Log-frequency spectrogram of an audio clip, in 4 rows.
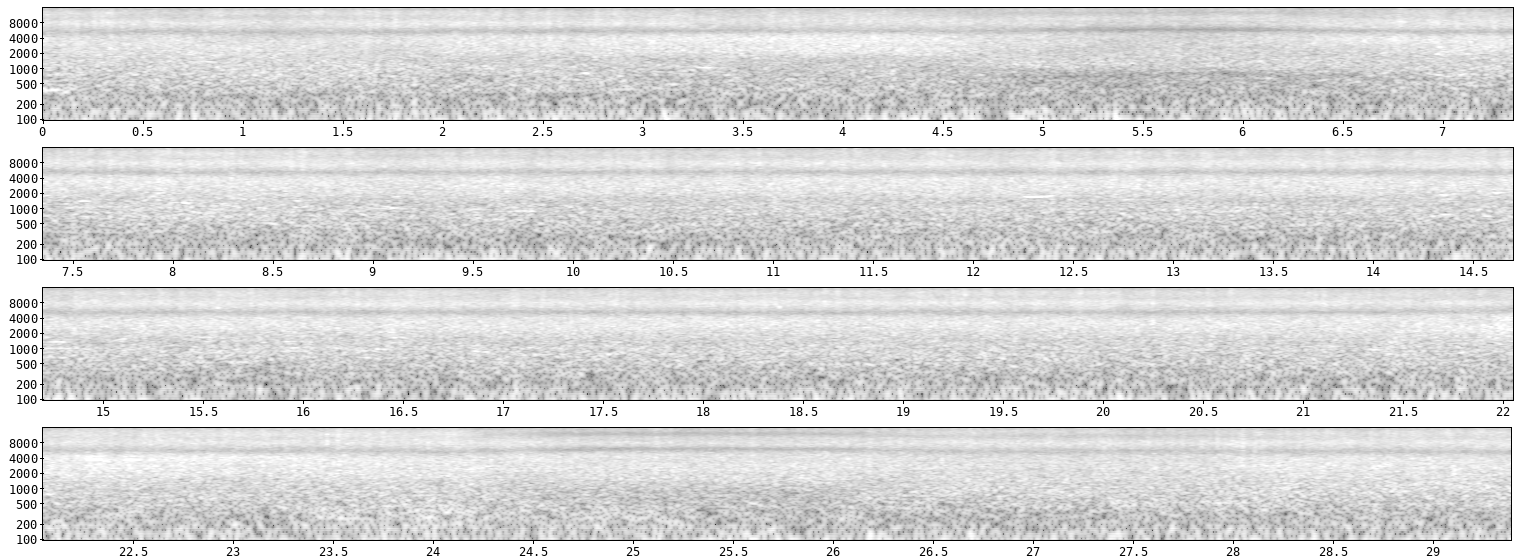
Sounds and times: water spray of a modern fountain 0:00.0 - 0:29.3

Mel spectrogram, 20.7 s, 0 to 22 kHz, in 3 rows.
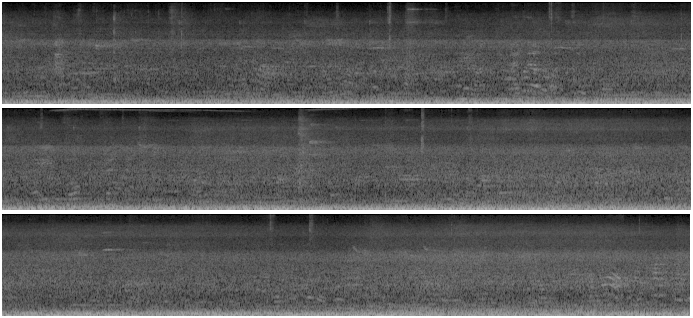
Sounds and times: traffic sound 0:09.2 - 0:20.6

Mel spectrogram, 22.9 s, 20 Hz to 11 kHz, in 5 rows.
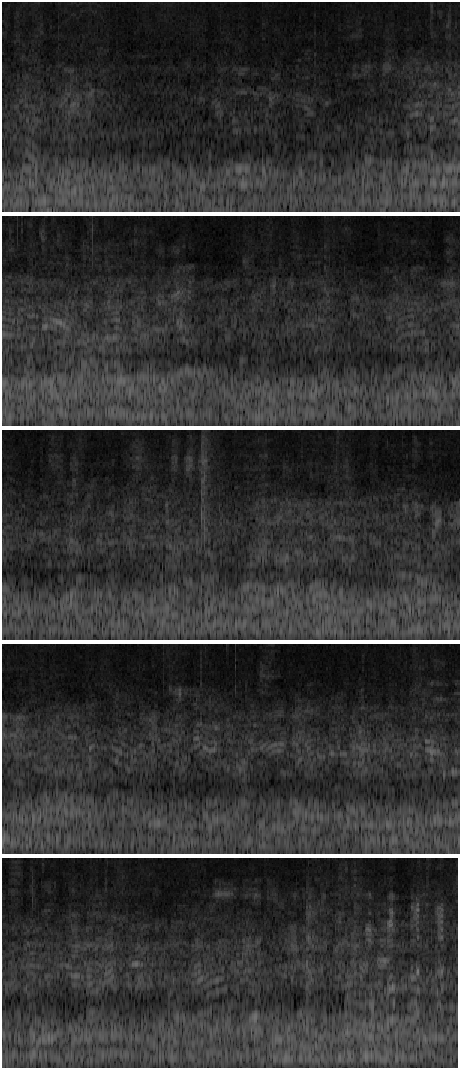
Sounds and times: People having nice time 0:00.0 - 0:05.1

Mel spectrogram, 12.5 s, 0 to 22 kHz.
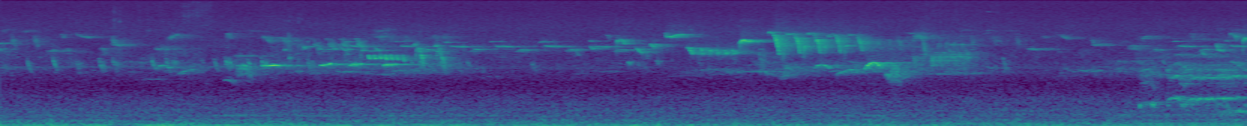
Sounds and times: Birds are singing 0:06.9 - 0:12.4

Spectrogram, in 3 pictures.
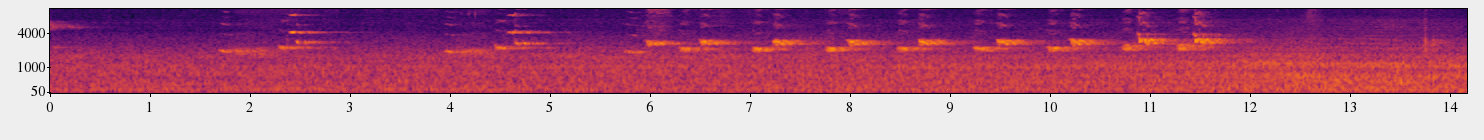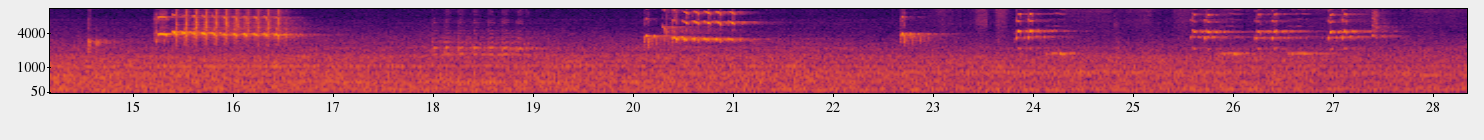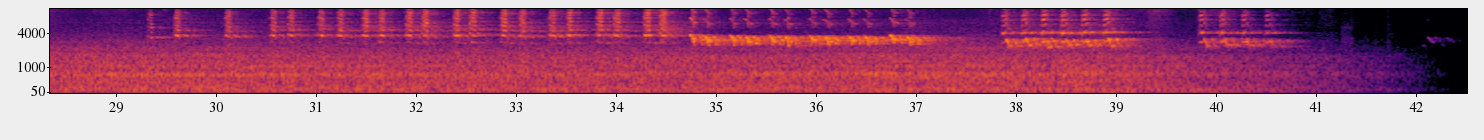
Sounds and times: Solo Mockingbird Between Buildings 0:13.7 - 0:16.9
Solo Mockingbird Between Buildings 0:20.1 - 0:21.5
Solo Mockingbird Between Buildings 0:22.5 - 0:24.6
Solo Mockingbird Between Buildings 0:25.5 - 0:27.8
Solo Mockingbird Between Buildings 0:29.2 - 0:40.9

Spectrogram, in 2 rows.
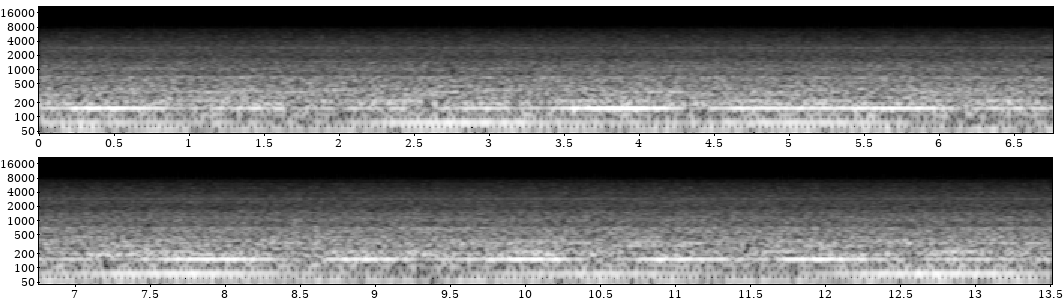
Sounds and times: Cooling Units Drone 0:00.0 - 0:13.5

